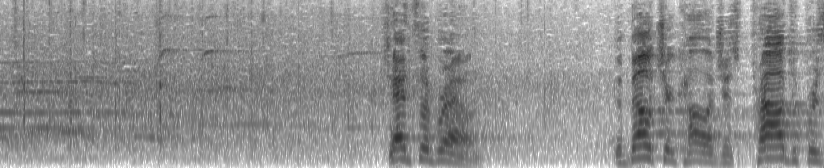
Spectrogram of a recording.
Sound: applause

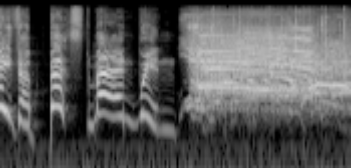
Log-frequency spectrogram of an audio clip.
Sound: cheering

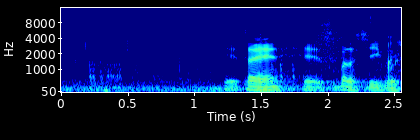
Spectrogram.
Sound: speaking japanese

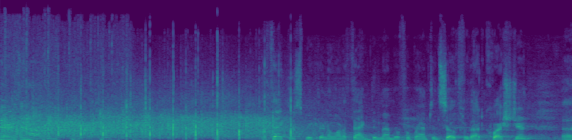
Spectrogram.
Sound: applause

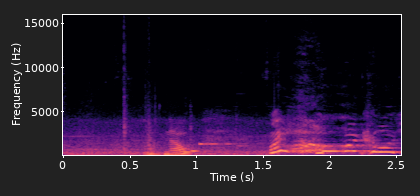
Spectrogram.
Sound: door beeping

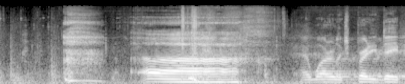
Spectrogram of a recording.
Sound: grumbles anxiously

